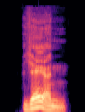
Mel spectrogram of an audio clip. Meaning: inflection of jäh: 1. strong genitive masculine/neuter singular 2. weak/mixed genitive/dative all-gender singular 3. strong/weak/mixed accusative masculine singular 4. strong dative plural
- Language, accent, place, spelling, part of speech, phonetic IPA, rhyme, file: German, Germany, Berlin, jähen, adjective, [ˈjɛːən], -ɛːən, De-jähen.ogg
